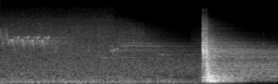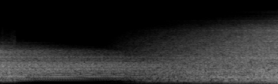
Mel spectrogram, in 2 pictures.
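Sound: door clicking shut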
